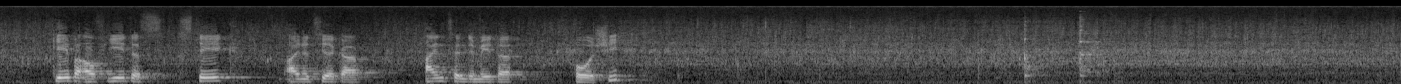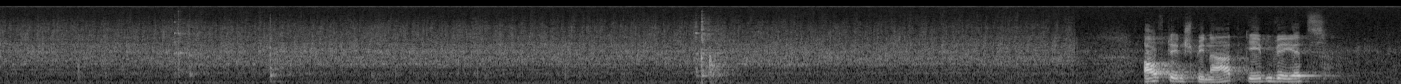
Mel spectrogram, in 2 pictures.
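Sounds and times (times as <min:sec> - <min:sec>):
steaks sizzling in oil: 0:00.0 - 0:25.0
spoon clicking against pan: 0:10.2 - 0:11.2, 0:15.8 - 0:17.1, 0:21.0 - 0:21.4.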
